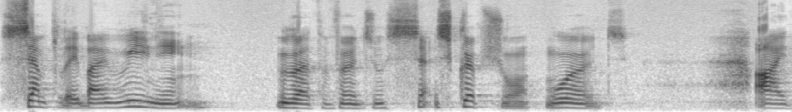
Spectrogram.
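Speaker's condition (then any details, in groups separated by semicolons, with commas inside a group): ALS; under neurologist care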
